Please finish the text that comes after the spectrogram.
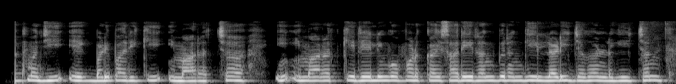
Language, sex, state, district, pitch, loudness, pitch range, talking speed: Hindi, male, Uttarakhand, Uttarkashi, 180 Hz, -13 LUFS, 175-185 Hz, 185 wpm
